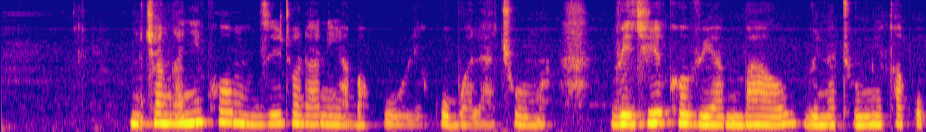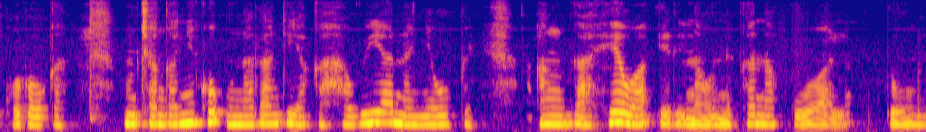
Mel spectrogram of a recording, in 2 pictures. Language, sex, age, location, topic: Swahili, female, 18-24, Kisumu, agriculture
